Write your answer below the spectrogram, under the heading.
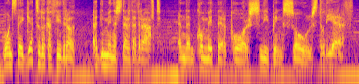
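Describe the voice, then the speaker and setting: Stern, solemn male villain for a game letter voice-over. Low register, measured and ominous, faint music. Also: a bit bright. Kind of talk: dramatic game voice acting.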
